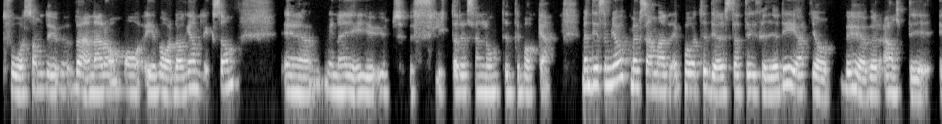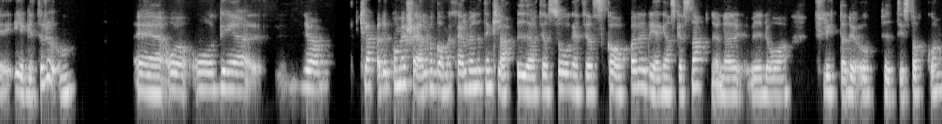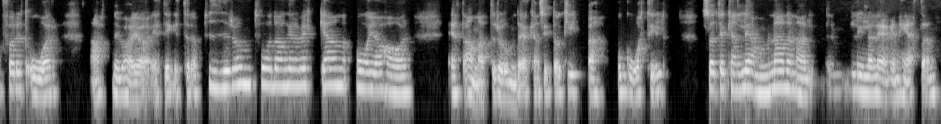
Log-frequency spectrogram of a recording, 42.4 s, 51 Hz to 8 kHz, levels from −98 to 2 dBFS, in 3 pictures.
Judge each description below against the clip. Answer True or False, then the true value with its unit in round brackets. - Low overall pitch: False (190 Hz)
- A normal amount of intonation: True (4.4 semitones)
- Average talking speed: True (155 wpm)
